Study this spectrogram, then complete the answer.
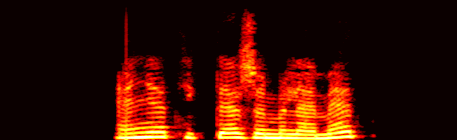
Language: Western Mari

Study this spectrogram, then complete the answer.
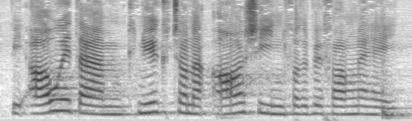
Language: Swiss German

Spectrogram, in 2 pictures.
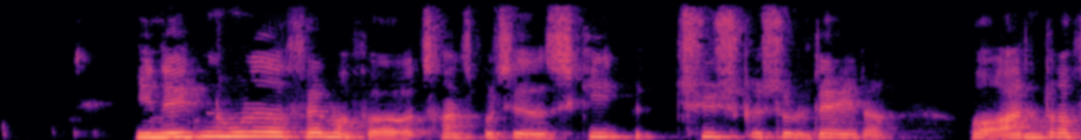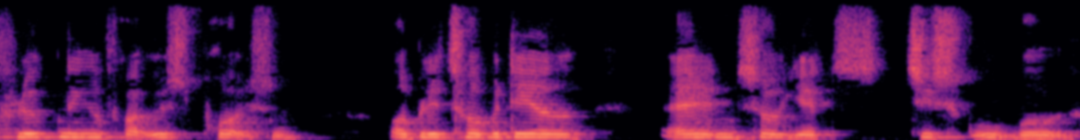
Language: Danish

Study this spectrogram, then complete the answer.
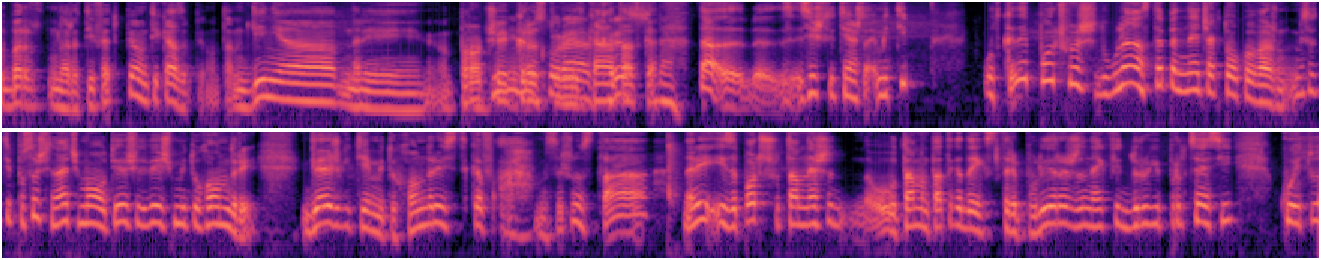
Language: Bulgarian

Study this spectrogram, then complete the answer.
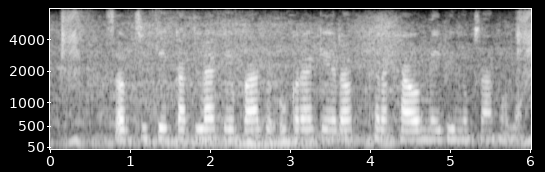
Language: Bhojpuri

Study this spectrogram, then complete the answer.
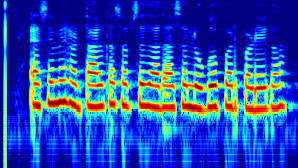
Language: Hindi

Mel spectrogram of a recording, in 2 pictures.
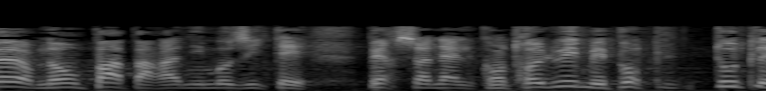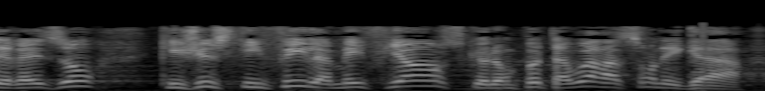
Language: French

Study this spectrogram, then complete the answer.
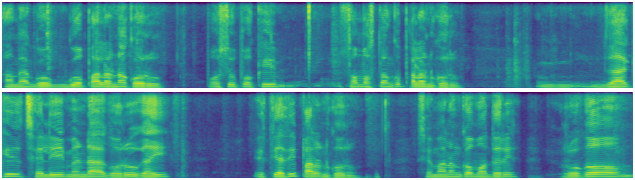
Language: Odia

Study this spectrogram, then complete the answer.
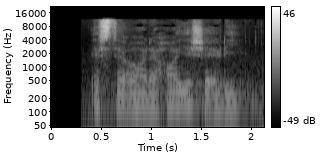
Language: Persian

